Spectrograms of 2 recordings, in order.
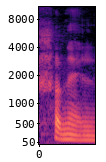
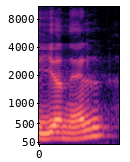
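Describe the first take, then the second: First: The name begins with a 'sh' sound. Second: The name begins with a 'y' sound. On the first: This is how Argentine speakers pronounce it. "elle prononçait son nom euh, Chanel" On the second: This is the name's usual pronunciation. "en vrai son nom c'est Yannel"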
